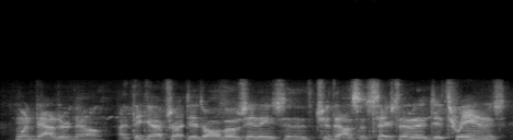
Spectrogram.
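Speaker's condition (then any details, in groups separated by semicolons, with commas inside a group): ALS; 7 years after onset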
